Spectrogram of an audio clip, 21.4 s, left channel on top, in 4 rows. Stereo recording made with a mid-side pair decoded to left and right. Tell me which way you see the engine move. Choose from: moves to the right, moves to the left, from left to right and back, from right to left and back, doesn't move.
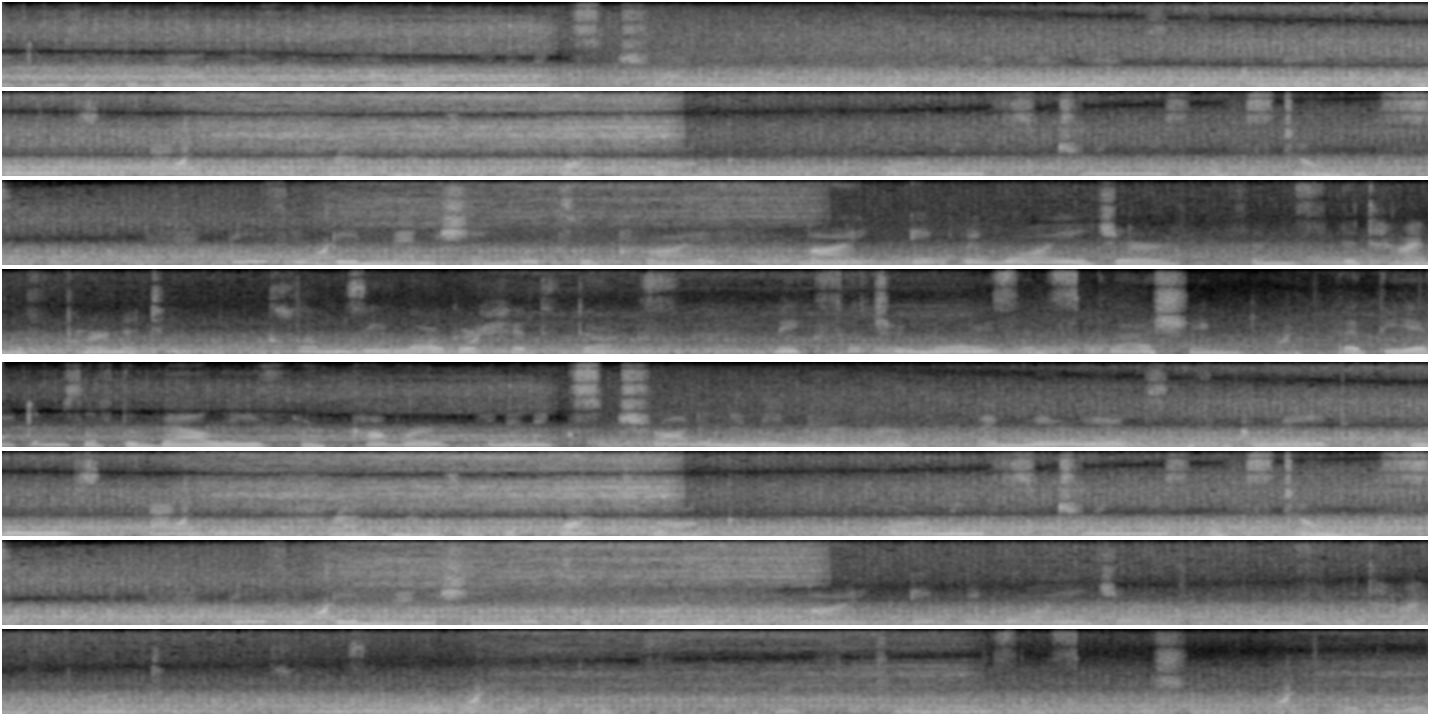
moves to the right.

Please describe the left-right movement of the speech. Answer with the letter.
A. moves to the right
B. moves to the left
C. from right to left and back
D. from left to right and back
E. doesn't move
B.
